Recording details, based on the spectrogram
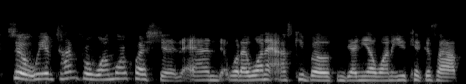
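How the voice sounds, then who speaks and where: A woman's voice: medium pitch, fairly even intonation, quick pace, dry recording, dull audio. A woman moderating a panel discussion, guiding questions and responding appreciatively.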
